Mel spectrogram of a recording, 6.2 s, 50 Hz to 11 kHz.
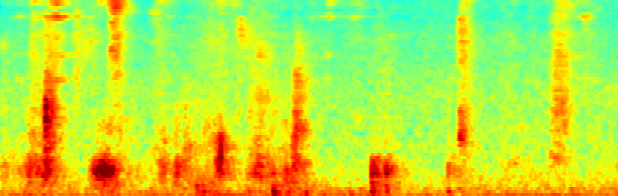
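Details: Labrador Retriever puppies, six littermates in their sixth week, born January 18, 2022, indoors on a live puppy cam on February 28; brief soft whimpering squeaks scattered irregularly, a few faint snuffles between them.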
